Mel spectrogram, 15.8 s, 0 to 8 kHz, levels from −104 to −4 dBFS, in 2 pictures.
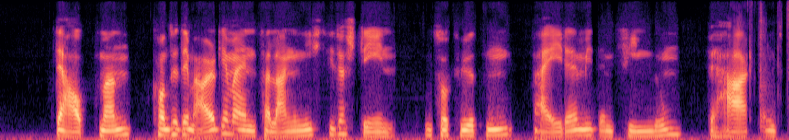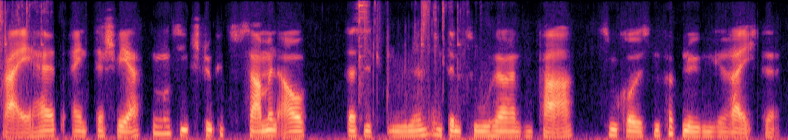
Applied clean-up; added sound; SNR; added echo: neural diffusion model UNIVERSE++.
